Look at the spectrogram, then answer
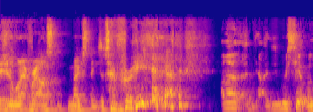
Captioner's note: laughs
